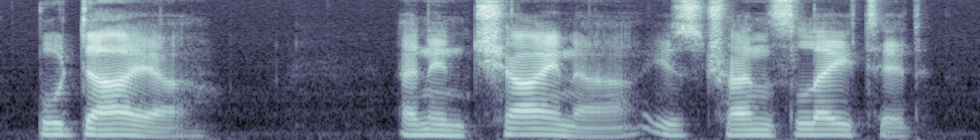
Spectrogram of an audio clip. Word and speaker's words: Buddha: are of Unthinkable Merit Buddha in India is pronounced budia and in China is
